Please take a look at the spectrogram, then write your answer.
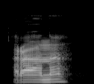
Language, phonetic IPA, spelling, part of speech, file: Russian, [ˈranə], рано, adverb, Ru-ра́но.ogg
- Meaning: early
